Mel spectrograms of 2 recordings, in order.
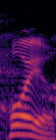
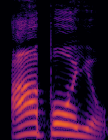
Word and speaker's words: apoyo: Apoyo. Come on, dude. He didn't ask for any of this. Put the emphasis on the wrong syllable.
